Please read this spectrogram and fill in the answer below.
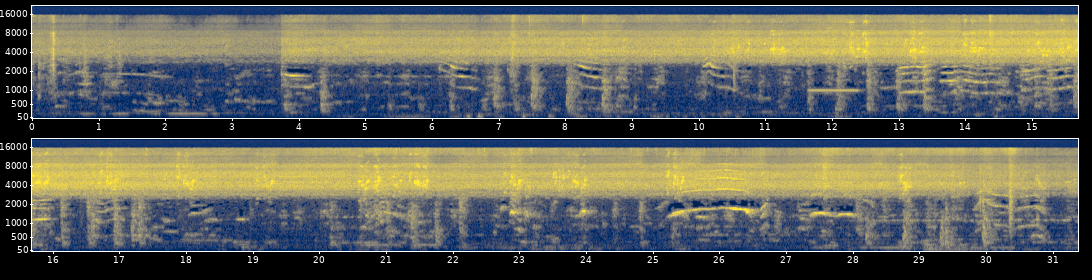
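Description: A steady high insect hum that swells about four seconds in, with short chirping animal calls and scattered clicks and knocks over it.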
